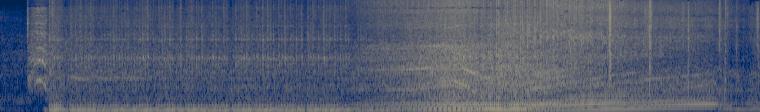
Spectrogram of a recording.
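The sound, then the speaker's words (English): A small scooter engine sputters to life and idles, then revs up with rising pitch, dips, and climbs again as it pulls away, heading to Bryan Park, loud with no talking. “We'll take my scooter.”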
